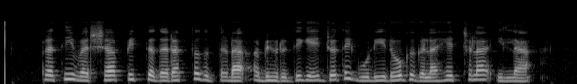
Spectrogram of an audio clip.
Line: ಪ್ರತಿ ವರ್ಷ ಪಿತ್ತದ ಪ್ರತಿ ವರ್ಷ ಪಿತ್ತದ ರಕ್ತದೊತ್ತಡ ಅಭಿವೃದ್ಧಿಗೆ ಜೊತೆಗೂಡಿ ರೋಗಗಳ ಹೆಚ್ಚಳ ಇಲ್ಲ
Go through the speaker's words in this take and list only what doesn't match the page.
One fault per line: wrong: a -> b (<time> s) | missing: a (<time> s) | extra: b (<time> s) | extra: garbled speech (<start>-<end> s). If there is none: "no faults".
missing: ಪ್ರತಿ ವರ್ಷ ಪಿತ್ತದ (1.6 s)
